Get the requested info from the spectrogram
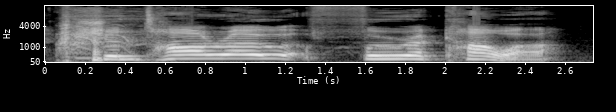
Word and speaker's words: Shuntaro Furukawa: So yeah, Nintendo president, and I'm going to butcher this, Shuntaro Furukawa I think that's pretty good.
